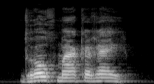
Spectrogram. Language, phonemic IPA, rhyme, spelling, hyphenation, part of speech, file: Dutch, /ˌdroːx.maː.kəˈrɛi̯/, -ɛi̯, droogmakerij, droog‧ma‧ke‧rij, noun, Nl-droogmakerij.ogg
- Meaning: 1. a portion of land that is being or has been formed by draining a body of water or a marsh 2. the process or enterprise of producing such a portion of land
